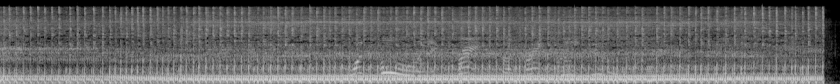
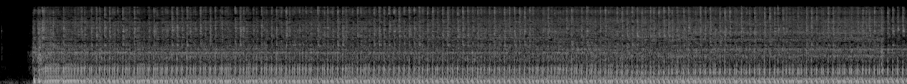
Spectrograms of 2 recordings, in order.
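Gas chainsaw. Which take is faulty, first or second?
second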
